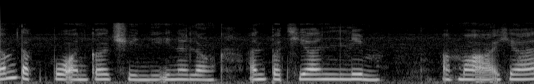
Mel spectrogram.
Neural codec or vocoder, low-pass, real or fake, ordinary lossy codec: none; 7.2 kHz; real; AAC, 48 kbps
